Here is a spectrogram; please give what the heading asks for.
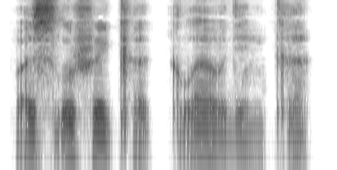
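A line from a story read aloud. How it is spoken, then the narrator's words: Whisper. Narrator (Russian): прошептал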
